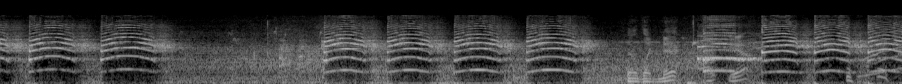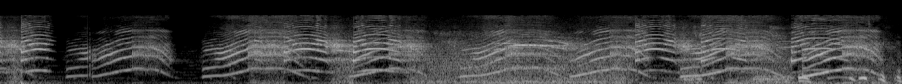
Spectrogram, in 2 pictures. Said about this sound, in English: mating call on his cell phone, successfully luring the bird into a fenced yard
